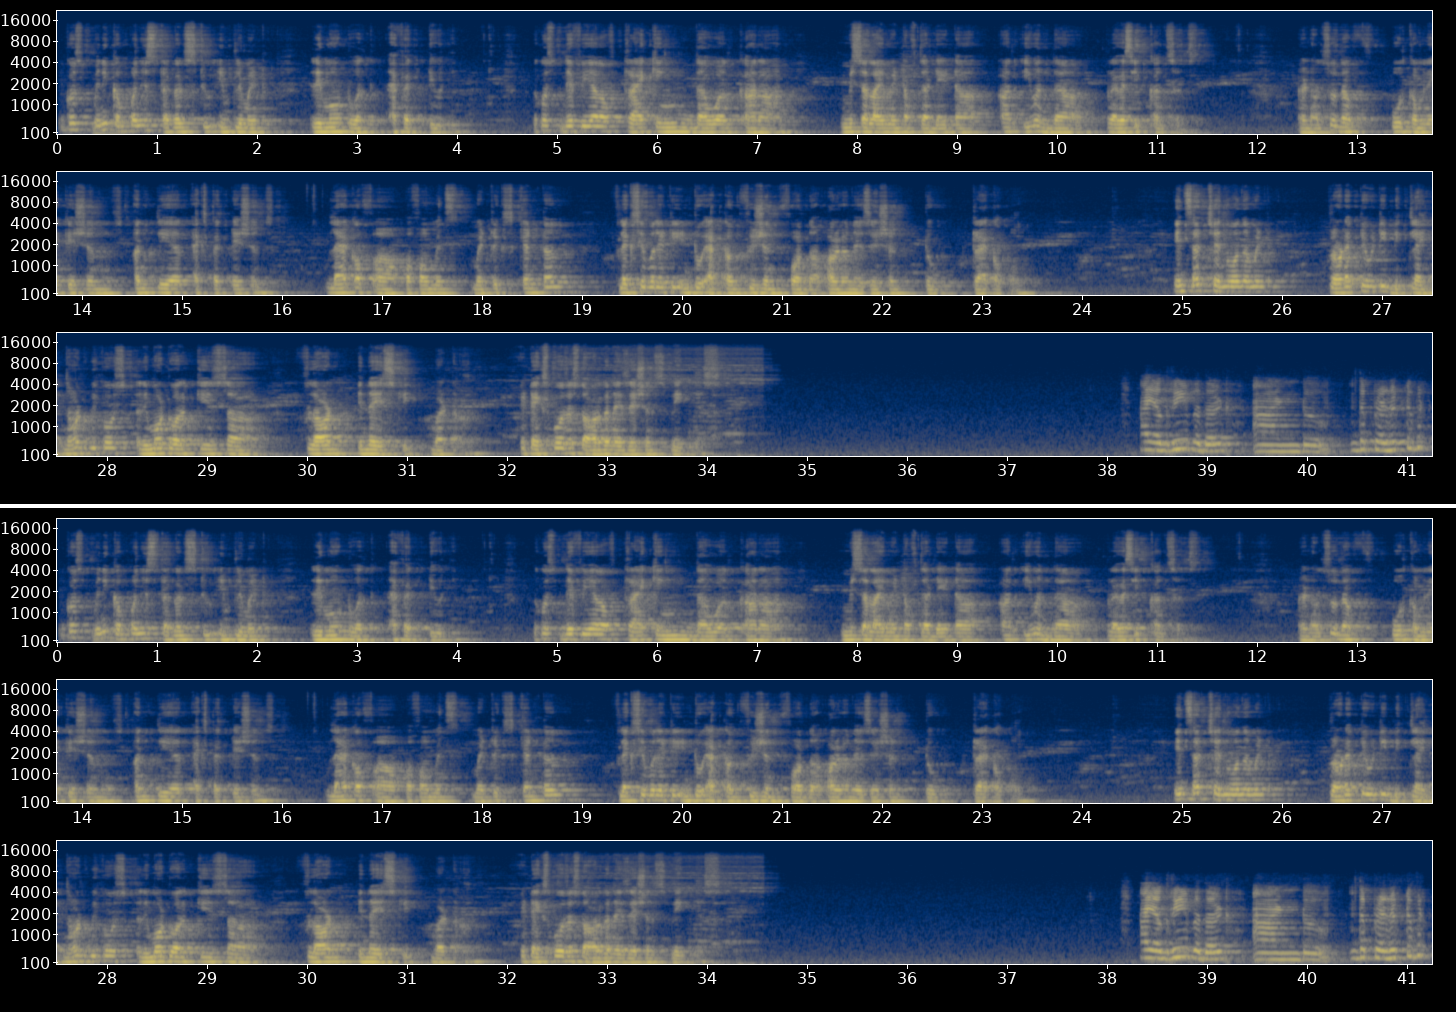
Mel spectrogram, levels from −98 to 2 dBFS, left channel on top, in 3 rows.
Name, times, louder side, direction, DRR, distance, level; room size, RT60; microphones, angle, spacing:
voice 1, 0.0-2.1 2.5-4.1 4.8-7.4 7.8-11.4 12.4-13.0 13.3-15.9 16.4-18.8 19.3-23.7 24.9-25.9 26.5-31.8 32.1-34.6, left 1 dB, 65° left, 2.5 m, -24 dB
voice 2, 38.3-41.2, right 3 dB, 35° right, 1.2 m, -27 dB
25.5 x 24.0 x 4.9 m
head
